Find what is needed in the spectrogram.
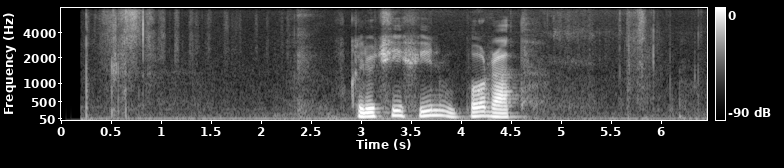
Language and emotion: Russian, neutral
